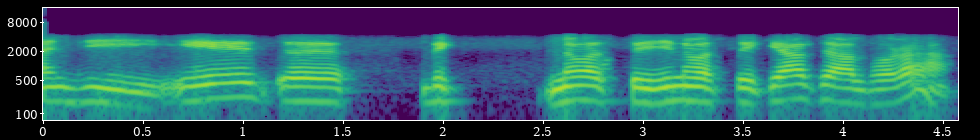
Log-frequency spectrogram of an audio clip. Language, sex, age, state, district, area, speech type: Dogri, female, 45-60, Jammu and Kashmir, Reasi, urban, conversation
